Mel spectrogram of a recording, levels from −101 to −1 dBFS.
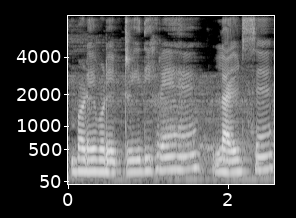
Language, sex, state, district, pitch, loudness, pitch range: Hindi, female, Punjab, Pathankot, 175 Hz, -18 LUFS, 165-190 Hz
